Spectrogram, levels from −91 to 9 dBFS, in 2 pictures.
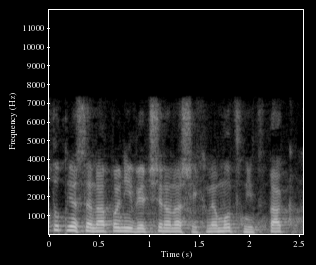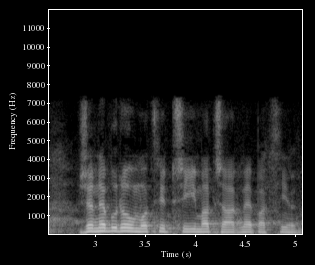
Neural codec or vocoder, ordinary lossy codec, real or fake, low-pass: codec, 16 kHz, 2 kbps, FunCodec, trained on LibriTTS, 25 frames a second; AAC, 64 kbps; fake; 7.2 kHz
